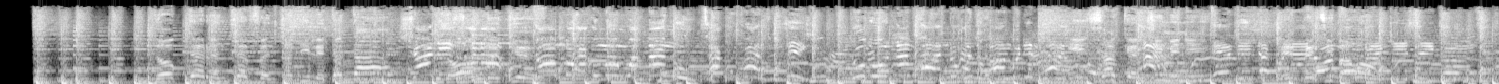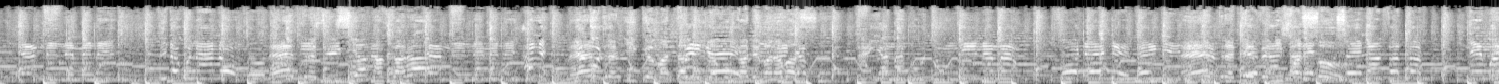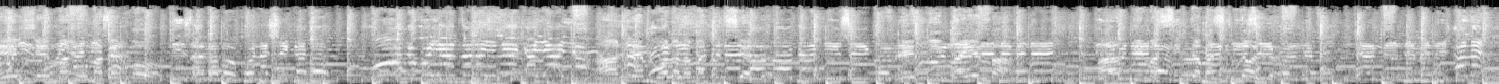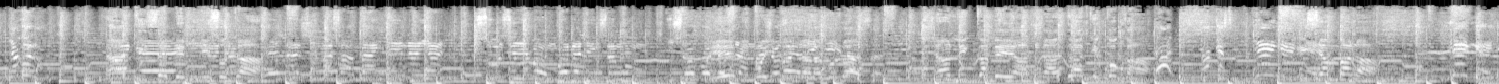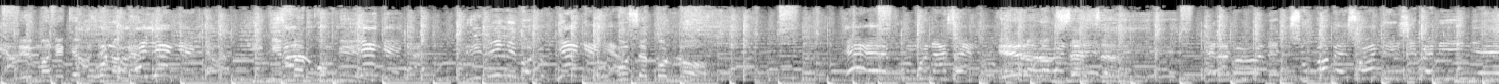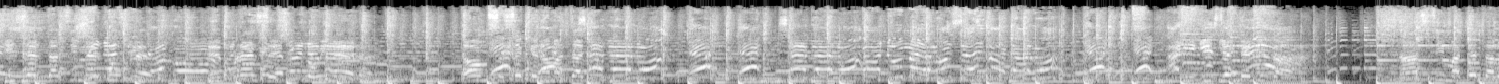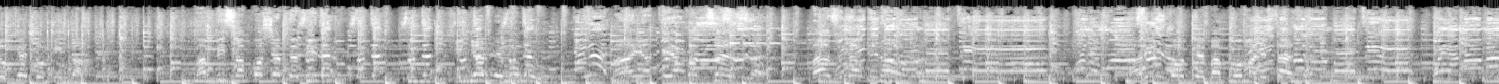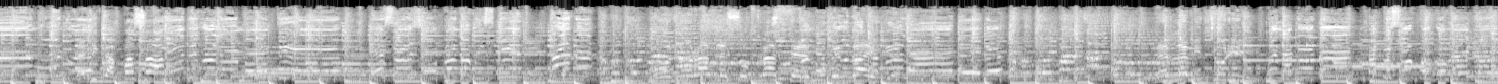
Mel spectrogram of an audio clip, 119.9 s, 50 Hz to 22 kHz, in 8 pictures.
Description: Ndombolo 2025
